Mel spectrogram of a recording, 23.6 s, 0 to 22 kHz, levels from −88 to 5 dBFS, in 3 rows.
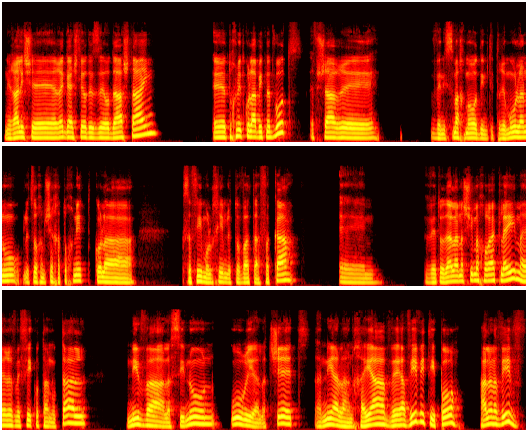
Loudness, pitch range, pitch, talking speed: -19 LUFS, 125-170 Hz, 145 Hz, 120 wpm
